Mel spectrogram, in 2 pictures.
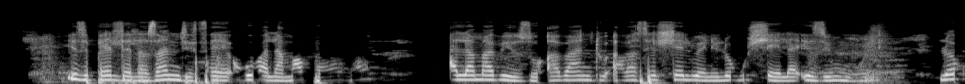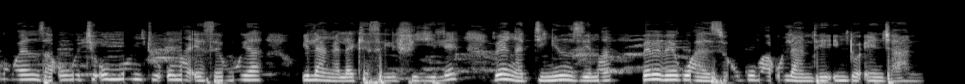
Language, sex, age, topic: North Ndebele, female, 18-24, health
